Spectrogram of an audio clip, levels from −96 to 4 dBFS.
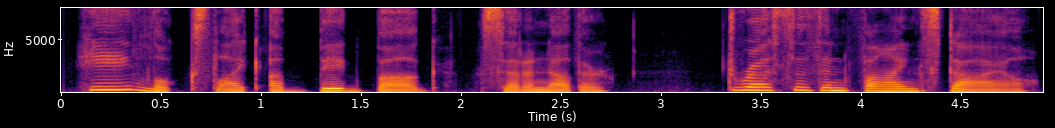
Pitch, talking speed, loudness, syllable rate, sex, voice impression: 210 Hz, 145 wpm, -17 LUFS, 4.0 syllables/s, female, very feminine, slightly adult-like, very thin, slightly tensed, powerful, bright, soft, clear, fluent, raspy, cute, intellectual, very refreshing, sincere, slightly calm, slightly friendly, slightly reassuring, unique, slightly elegant, slightly wild, sweet, very lively, slightly kind, slightly intense, slightly sharp, light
